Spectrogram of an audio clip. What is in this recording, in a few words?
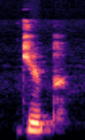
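"dupe", British English; pronunciation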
